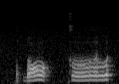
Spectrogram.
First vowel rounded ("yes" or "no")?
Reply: yes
